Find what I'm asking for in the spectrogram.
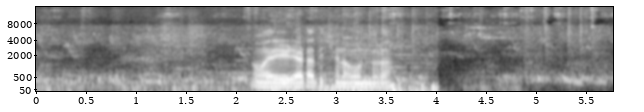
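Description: Madrasi pigeons kept at home give two loud, close coos in quick succession over a person talking, with a faint background hum before and after.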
